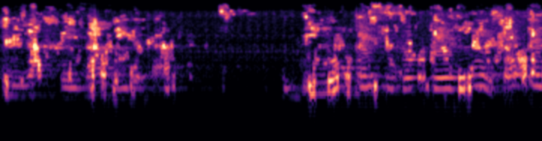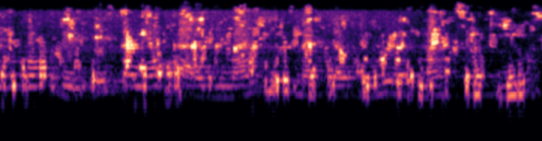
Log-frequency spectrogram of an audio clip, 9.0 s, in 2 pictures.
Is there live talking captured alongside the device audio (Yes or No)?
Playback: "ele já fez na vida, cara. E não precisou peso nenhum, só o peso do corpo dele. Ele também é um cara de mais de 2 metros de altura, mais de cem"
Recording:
No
